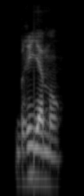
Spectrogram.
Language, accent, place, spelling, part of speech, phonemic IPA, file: French, France, Lyon, brillamment, adverb, /bʁi.ja.mɑ̃/, LL-Q150 (fra)-brillamment.wav
- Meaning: 1. brilliantly, superbly 2. shiningly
